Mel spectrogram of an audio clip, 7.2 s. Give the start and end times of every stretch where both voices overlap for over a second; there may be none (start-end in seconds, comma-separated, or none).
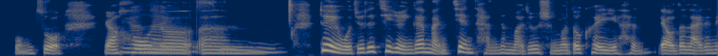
1.2-2.7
